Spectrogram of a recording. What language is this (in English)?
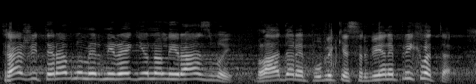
Serbian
